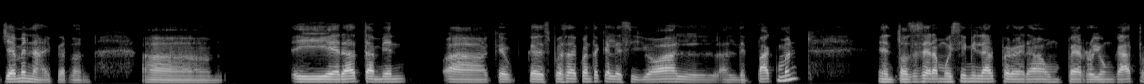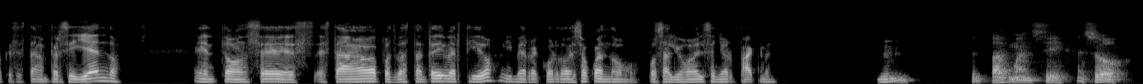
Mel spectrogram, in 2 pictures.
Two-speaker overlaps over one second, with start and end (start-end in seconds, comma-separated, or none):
none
